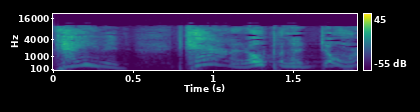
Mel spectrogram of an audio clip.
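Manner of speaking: put-on panicked scream, high and frantic. Retelling pounding on the neighbours' door: imitating screaming at a door. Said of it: "I'm screaming".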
